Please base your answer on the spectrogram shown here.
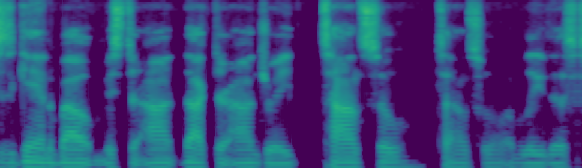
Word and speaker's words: Townsel: Townsend, TOWNSEL. Yeah, Dr.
